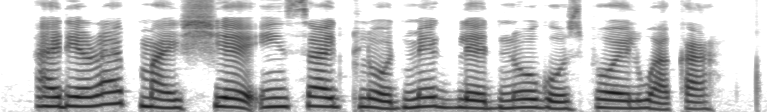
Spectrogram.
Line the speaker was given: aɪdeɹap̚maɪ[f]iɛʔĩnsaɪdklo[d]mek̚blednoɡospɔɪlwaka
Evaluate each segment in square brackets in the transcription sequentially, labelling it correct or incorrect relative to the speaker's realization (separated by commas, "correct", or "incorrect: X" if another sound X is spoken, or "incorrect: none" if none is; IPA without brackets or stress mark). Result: incorrect: ʃ, correct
